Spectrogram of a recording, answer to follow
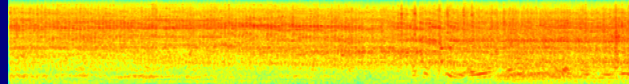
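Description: Small LGB garden-railway locomotive running along its track: a steady high motor-and-gear whine with faint clicks from the wheels on the rails, starting suddenly.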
